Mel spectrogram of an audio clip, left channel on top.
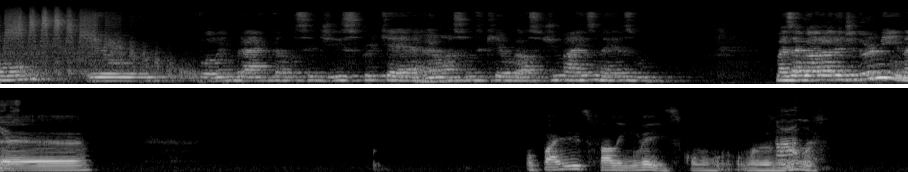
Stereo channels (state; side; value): different; both; correlation 0.01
